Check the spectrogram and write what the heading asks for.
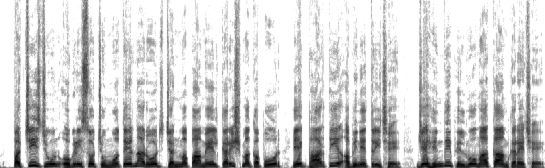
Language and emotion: Gujarati, neutral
